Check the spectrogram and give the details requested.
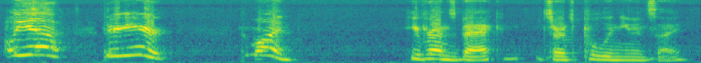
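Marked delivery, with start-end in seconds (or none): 0.0-2.0 put-on very high, eager kid; high-pitched boy calling them along; excited little boy. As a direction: urge the visitors in like a thrilled child. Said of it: "he's all happy and excited".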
